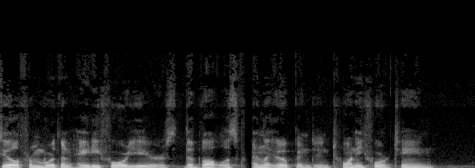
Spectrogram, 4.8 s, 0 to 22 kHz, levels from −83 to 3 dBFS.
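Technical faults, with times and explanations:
2.43 to 2.53 s, burst of packet loss. Several packets in a row never arrived in time. The receiver stretched the last speech sound for 76 ms, fading it out as the gap went on. Speech then resumes with 80 ms of the sentence missing.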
